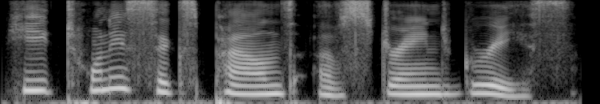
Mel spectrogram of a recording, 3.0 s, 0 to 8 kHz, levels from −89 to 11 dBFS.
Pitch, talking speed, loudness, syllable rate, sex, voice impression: 215 Hz, 140 wpm, -17 LUFS, 3.7 syllables/s, female, very feminine, very middle-aged, very thin, tensed, powerful, bright, slightly soft, very clear, very fluent, cool, intellectual, very refreshing, sincere, calm, very friendly, reassuring, unique, slightly elegant, slightly wild, sweet, lively, kind, slightly intense, slightly modest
